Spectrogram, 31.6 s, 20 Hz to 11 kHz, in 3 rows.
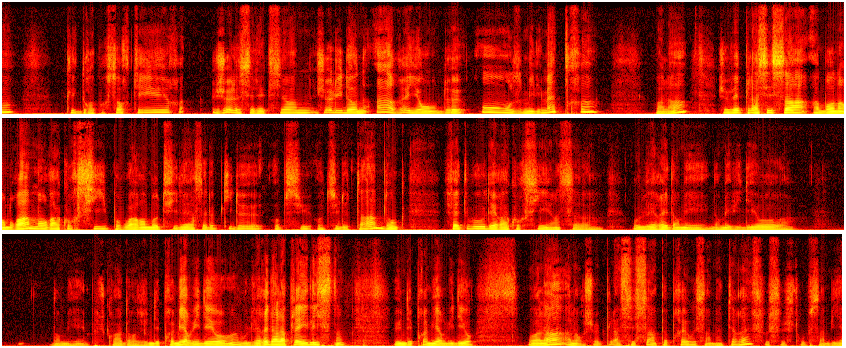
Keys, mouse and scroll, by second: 0.8 right click, 2.5 click, 5.0 click, 6.2 KP_1, 7.4 click, 8.3 scroll up 1, 16.7-22.3 drag, 22.4 scroll down 1, 23.3-24.4 right drag, 28.6-31.5 drag.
